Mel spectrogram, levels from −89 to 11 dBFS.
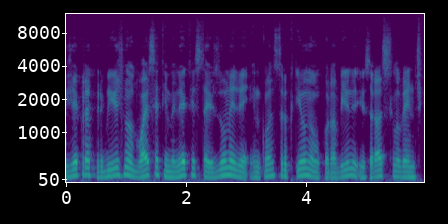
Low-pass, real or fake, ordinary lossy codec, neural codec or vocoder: none; fake; none; codec, 24 kHz, 1 kbps, SNAC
